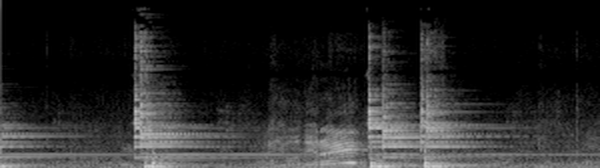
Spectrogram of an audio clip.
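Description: A hand-held metal gong (kane) of Japanese festival music struck three times, once about a second in and twice in quick succession near the end, each stroke ringing on. Between the strokes a voice calls out, rising in pitch.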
